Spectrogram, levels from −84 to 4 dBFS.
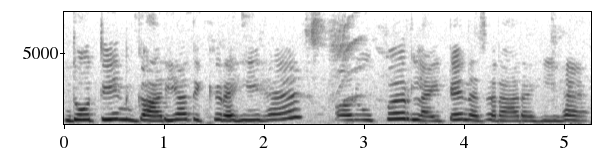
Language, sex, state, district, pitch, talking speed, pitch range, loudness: Hindi, female, Karnataka, Bangalore, 345 Hz, 150 wpm, 320-375 Hz, -15 LUFS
